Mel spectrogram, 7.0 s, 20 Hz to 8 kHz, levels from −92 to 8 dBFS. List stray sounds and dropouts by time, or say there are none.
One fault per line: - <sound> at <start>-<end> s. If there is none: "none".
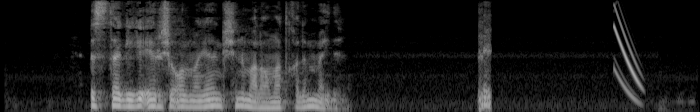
- laugh at 4.8-4.9 s
- chirp at 6.1-6.5 s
